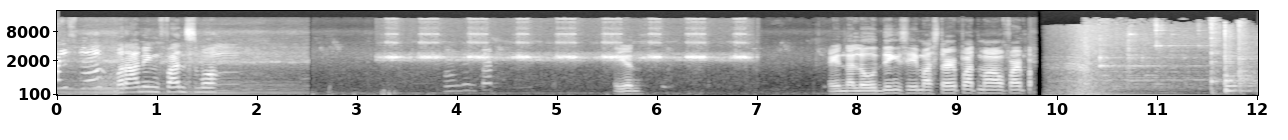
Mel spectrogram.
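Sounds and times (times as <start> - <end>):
insect pulsing buzz: 3.2 - 7.0.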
